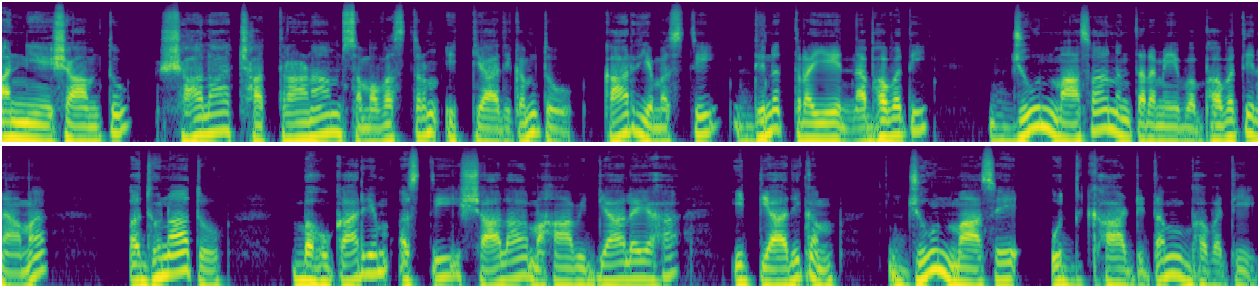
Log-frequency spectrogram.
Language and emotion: Sanskrit, neutral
